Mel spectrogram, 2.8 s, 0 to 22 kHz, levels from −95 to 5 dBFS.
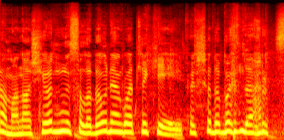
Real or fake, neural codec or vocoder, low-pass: fake; codec, 44.1 kHz, 7.8 kbps, Pupu-Codec; 19.8 kHz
